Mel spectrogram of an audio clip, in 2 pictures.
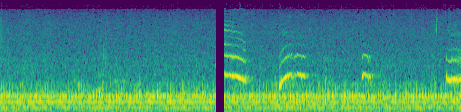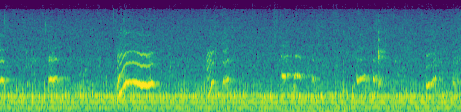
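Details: Kitten being helped to defecate, its rear gently patted with a warmed wet tissue, gives a run of thin, high, arching mews, several short and a few longer wavering ones, over a steady low electrical hum after a brief dropout near the start.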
